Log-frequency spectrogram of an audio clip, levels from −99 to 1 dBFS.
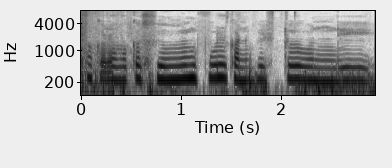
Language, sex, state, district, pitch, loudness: Telugu, female, Andhra Pradesh, Annamaya, 225 Hz, -13 LUFS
